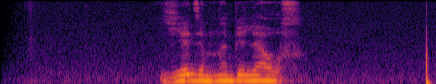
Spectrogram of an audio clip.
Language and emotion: Russian, neutral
